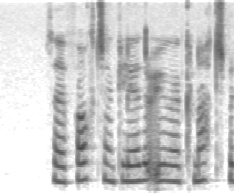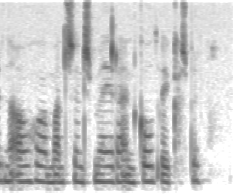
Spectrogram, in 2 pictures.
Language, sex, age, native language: Icelandic, female, 20-29, Icelandic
